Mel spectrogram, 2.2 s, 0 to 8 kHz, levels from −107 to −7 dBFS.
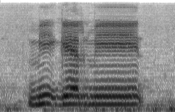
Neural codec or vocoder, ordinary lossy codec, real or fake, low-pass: vocoder, 24 kHz, 100 mel bands, Vocos; none; fake; 7.2 kHz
